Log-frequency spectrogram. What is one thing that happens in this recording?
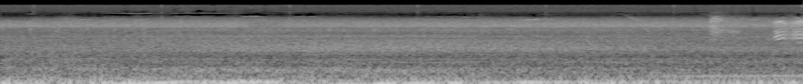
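A car drives past on a nearby road.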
